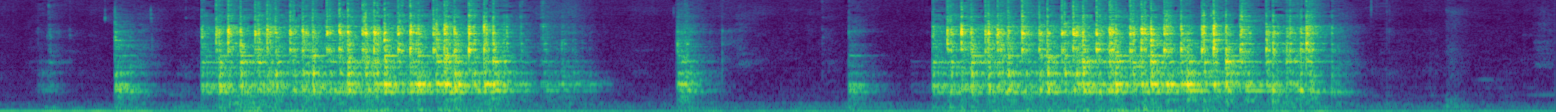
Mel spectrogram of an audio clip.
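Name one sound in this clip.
A ceramic figure scrapes as it slides down a slate slab.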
